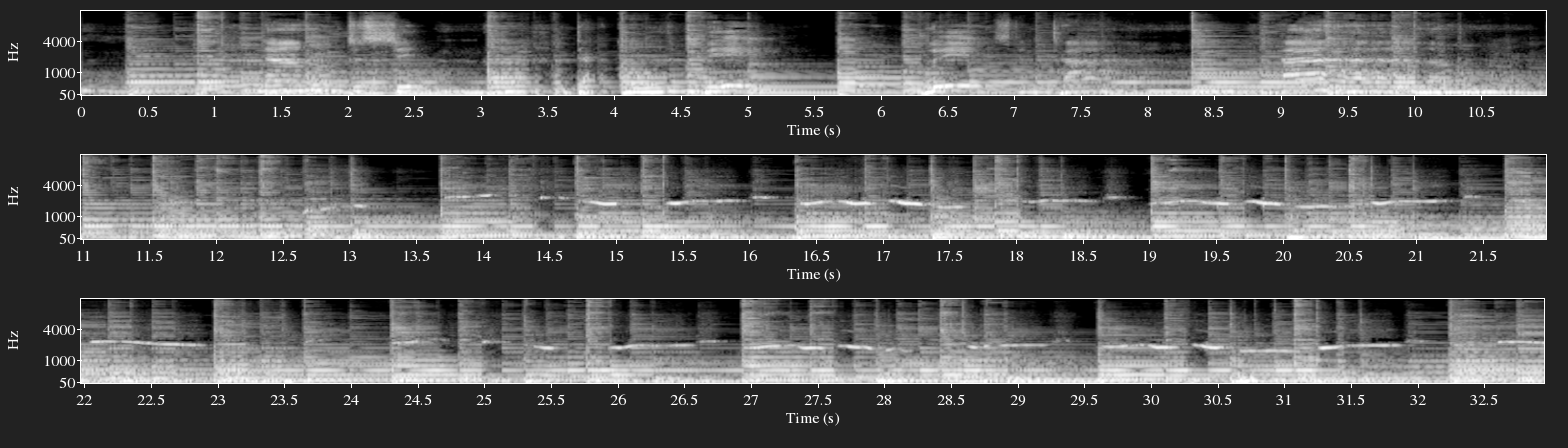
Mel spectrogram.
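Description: Acoustic guitar strummed steadily with a melody over it. From about halfway, a high whistled tune runs above the chords.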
